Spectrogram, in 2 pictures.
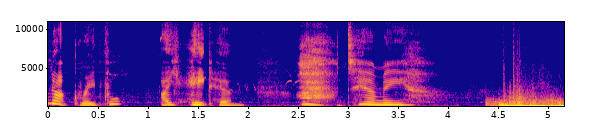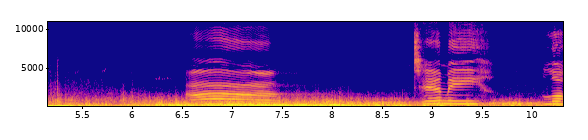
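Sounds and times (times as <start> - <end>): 
speech: 0.1 - 3.8
sonic boom: 4.4 - 8.2
deep, heavy rumble: 4.4 - 10.3.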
